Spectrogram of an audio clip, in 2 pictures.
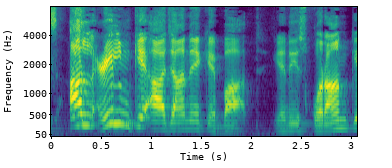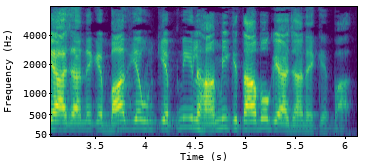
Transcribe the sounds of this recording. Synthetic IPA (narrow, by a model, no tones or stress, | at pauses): ɪsɐlɪlmkeʔaːd͡ʒaːnekeba̰ːd̪ | jaːniɪsqʊɾaːnkeaːd͡ʒaːnekebaːd̪jaʊnkiɐpniɪlɦaːmikɪt̪aːbõkeaːd͡ʒaːnekeba̰ːd̪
